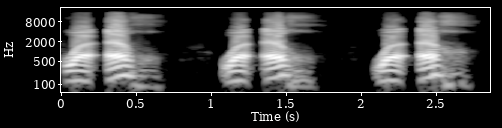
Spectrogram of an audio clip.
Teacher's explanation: Nah, lihat ini, ada lidah yang menanjak ke atas. Nah, ini yang disebut dengan isti'la, mengangkat bagian lidah terdalam kita ke arah atas.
